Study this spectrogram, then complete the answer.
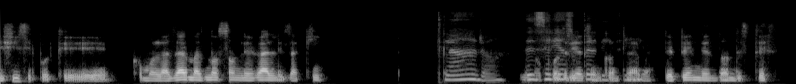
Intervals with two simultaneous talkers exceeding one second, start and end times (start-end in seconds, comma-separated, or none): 5.2-6.5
